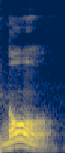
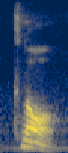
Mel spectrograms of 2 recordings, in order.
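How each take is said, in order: First: The k sound is silent before the n. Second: A clear k sound comes before the n. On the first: "K 발음이 묵음이 됐어요" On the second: "크 발음이 살짝 들어가 있는데 제가 조금 세게 발음해서 크노"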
